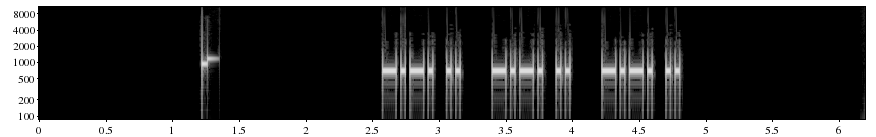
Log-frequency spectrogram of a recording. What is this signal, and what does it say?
Morse code, heard as a keyed tone, about 36 wpm, 700 Hz. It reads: CI CI CI
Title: Multi-letter Phonemes Repeated 3x 35wpm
